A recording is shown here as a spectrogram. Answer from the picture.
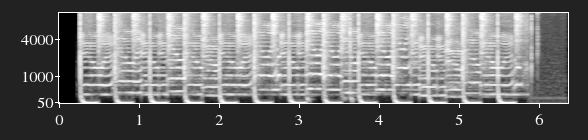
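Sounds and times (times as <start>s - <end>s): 
meme phonk music: 0.3s - 6.0s.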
